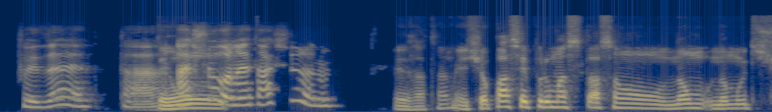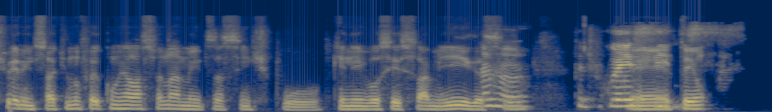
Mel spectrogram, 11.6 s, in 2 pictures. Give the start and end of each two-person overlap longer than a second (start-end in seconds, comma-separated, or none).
none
